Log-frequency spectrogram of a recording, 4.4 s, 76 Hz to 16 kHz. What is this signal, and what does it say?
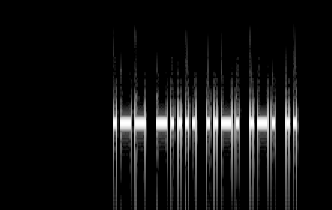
Morse code, heard as a keyed tone, about 25 wpm, 700 Hz. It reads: W6FRI
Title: USA Call Signs - 5 Characters - Repeated 3x - 25wpm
